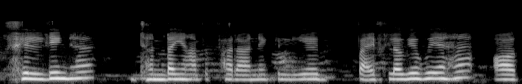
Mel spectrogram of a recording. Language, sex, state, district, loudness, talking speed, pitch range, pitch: Hindi, female, Bihar, West Champaran, -15 LUFS, 150 wpm, 230-265 Hz, 240 Hz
